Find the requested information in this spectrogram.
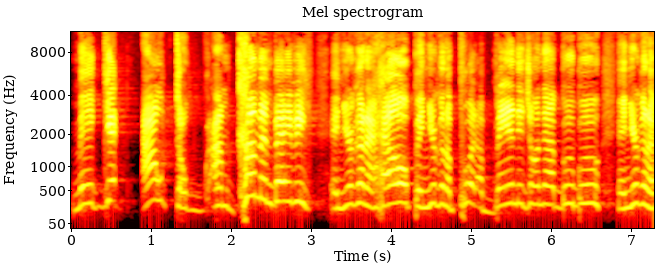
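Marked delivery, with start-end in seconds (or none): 0.0-3.0 high-pitched rush to the rescue; acted parental alarm; urgent parent. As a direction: call out as you hurry to a hurt child. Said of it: "When it's the real boo-boo cry".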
